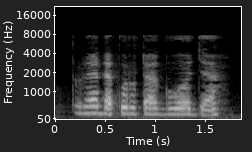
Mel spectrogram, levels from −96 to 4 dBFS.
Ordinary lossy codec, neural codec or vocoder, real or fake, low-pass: AAC, 24 kbps; none; real; 19.8 kHz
